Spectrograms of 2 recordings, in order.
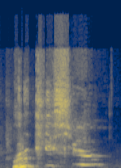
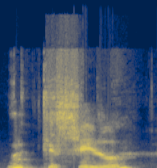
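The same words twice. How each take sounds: First: Rukeyser squeaked very high with a rising, doubtful end; squeaky unsure name. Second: Said in the usual way. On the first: Real, not acted. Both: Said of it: "Please forgive me".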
